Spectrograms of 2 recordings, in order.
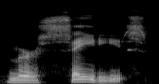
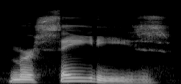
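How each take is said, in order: Both takes have the same delivery.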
